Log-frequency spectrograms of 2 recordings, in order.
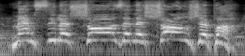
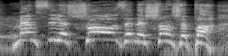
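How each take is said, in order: Both takes have the same delivery.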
